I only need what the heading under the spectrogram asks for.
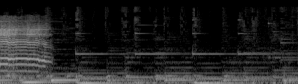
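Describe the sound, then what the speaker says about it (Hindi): A sheep bleats once, a short wavering call up close, then gives way to a steady low music bed with a faint sustained tone. "The next animal is a sheep"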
